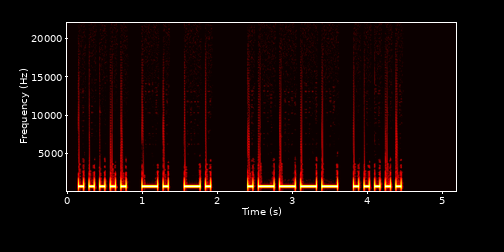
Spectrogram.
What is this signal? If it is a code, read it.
Morse code, heard as a keyed tone, about 17 wpm, 700 Hz. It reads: 5NN 15
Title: CQ WW DX Contest Exchange - 17wpm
